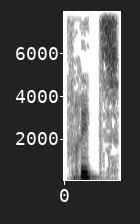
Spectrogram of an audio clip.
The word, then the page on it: fritz: francais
